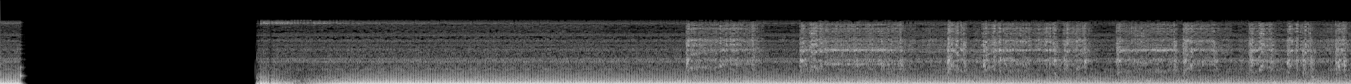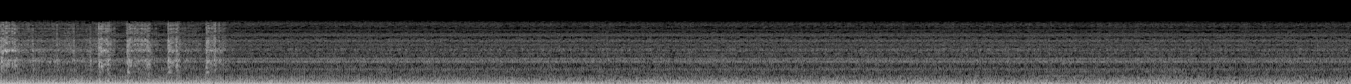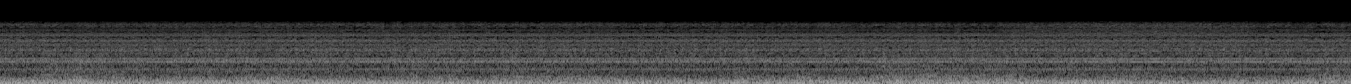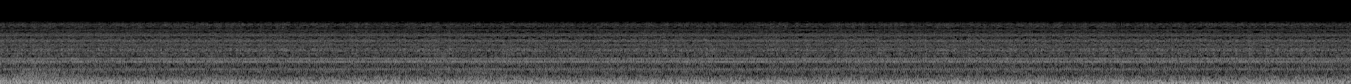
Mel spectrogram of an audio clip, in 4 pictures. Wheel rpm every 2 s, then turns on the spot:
0, 0, 0, 40, 140, 150, 130, 80, 10, 0, 0, 0, 0, 0, 0, 0, 0, 0, 0, 0, 0, 0, 0, 0, 0, 0, 0.
none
